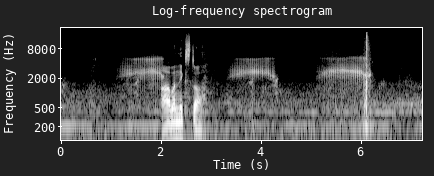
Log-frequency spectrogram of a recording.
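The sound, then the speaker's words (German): Frogs croak on a golf course in three drawn-out, raspy bursts spaced a second or so apart, steady, with a man briefly speaking between the first two and a sharp click near the end. “Und die Frösche versuchen mich zu irritieren.”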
